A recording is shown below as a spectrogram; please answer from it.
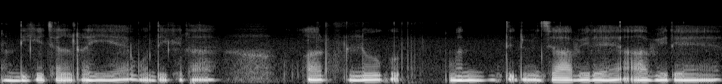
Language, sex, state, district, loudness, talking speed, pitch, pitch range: Hindi, female, Bihar, Vaishali, -12 LUFS, 160 wpm, 205 Hz, 195-210 Hz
